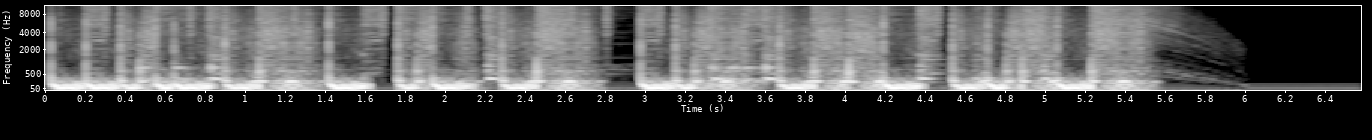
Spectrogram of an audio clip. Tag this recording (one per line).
bass
drum
173bpm
hardware
emx-1
heavy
